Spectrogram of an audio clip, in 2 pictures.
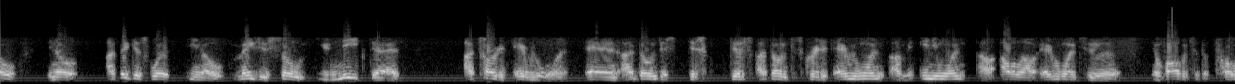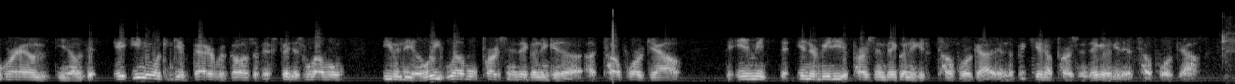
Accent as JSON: {"language": "English", "town": "Murfreesboro", "region": "Tennessee", "country": "United States", "tie": "born or raised there", "said": "my hometown of Murfreesboro, Tennessee"}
